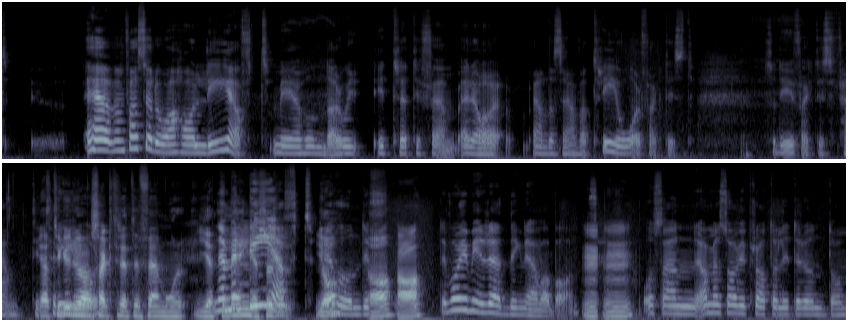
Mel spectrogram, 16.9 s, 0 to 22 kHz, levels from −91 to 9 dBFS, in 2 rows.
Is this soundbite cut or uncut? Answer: cut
